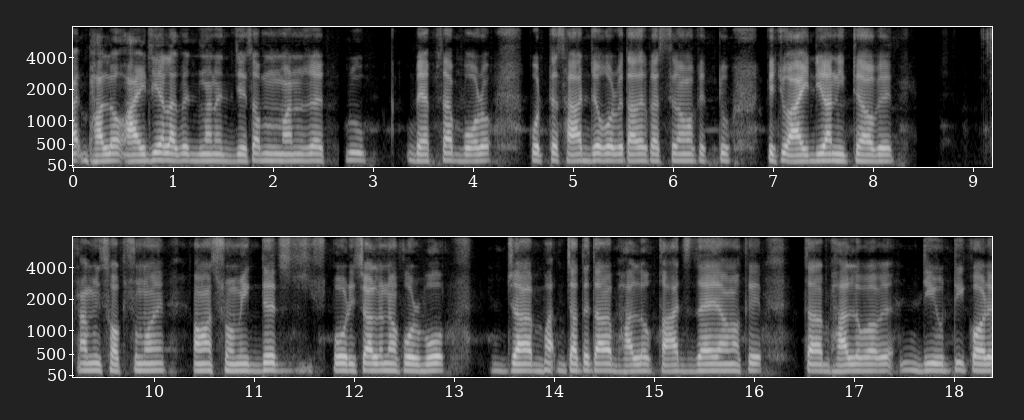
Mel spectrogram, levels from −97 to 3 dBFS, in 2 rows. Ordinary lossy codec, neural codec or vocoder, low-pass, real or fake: none; codec, 16 kHz, 2 kbps, FunCodec, trained on Chinese and English, 25 frames a second; none; fake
